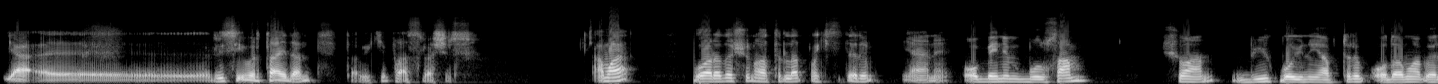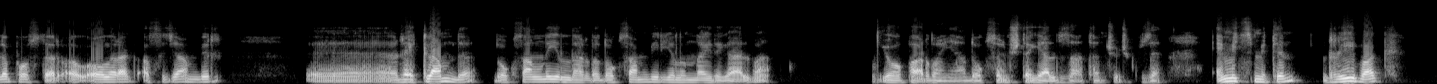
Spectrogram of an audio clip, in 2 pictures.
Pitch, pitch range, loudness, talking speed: 125 Hz, 115-145 Hz, -14 LUFS, 95 wpm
